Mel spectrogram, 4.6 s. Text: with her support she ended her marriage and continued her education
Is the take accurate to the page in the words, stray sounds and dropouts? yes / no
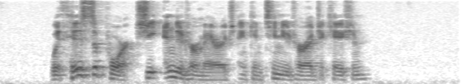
no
